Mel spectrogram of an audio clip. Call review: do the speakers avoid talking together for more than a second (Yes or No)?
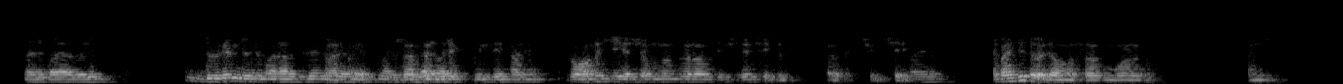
No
